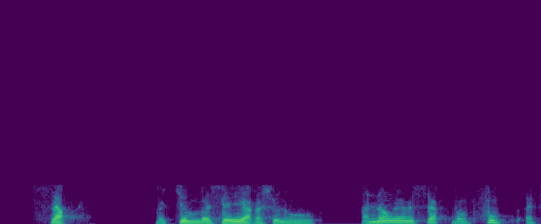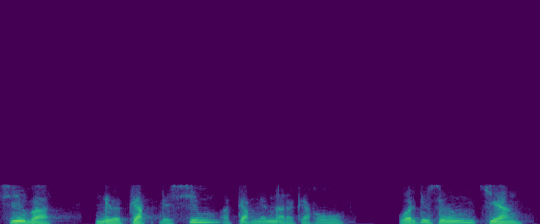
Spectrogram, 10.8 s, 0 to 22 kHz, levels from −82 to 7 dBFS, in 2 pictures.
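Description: Speech throughout shows RealAudio 14.4 codec damage. Nothing passes above 3.8 kHz. Heavy gargling and muffling point to an 8 kbit/s dial-up rate.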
